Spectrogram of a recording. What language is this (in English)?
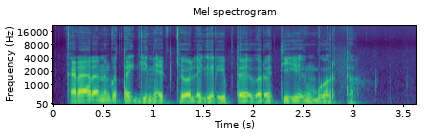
Kalenjin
